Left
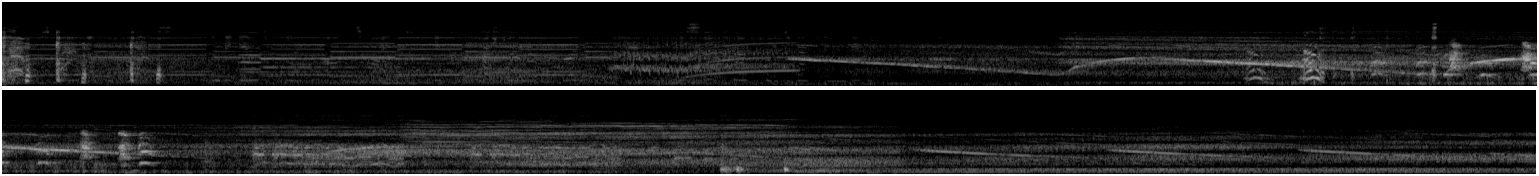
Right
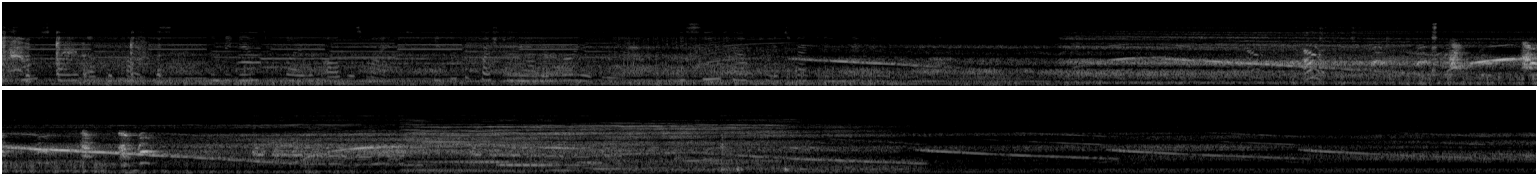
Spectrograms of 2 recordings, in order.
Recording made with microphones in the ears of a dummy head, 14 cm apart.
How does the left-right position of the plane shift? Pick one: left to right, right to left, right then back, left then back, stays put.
right to left.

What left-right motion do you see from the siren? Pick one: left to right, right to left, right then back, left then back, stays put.
left to right.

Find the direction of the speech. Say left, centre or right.
right.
